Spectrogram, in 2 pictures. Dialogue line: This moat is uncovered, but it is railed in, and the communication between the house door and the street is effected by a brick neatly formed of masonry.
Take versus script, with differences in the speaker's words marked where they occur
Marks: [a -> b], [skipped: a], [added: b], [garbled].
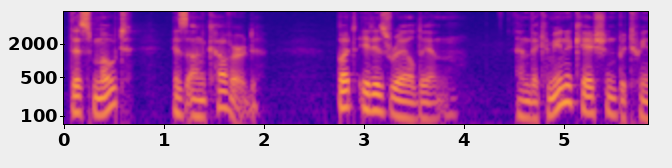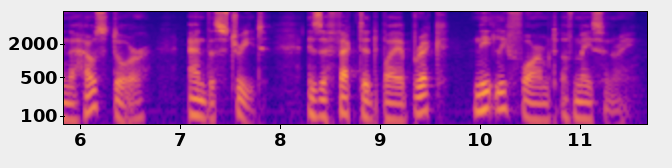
This moat is uncovered, but it is railed in, and the communication between the house door and the street is effected by a brick neatly formed of masonry.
